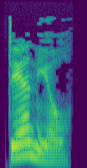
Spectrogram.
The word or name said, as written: danial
